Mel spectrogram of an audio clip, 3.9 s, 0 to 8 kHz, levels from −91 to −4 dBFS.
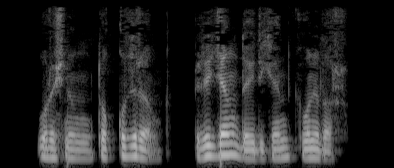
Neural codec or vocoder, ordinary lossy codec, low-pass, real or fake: none; MP3, 32 kbps; 7.2 kHz; real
